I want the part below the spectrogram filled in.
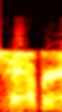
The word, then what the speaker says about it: Havre: And let's see if we can go now to, Hover in Montana. – Close enough. It's Havre, actually. – Havre. All right.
